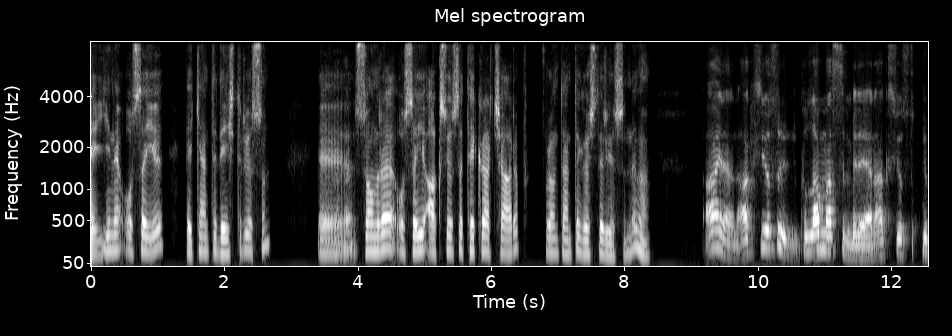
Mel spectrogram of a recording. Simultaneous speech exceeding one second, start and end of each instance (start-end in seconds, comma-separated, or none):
none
